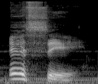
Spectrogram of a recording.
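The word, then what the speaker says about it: ese: And this one's pronounced S. Essay. And if you're a gangster, you say SA.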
